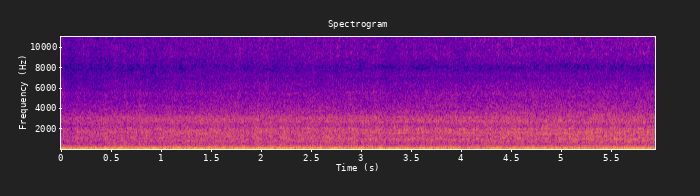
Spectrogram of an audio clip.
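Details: Newly built car with torque converter disconnected from the flex plate to trace a noise: smooth, steady idle with even beat, only slight flex-plate chatter; noise gone, so it comes from the transmission.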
